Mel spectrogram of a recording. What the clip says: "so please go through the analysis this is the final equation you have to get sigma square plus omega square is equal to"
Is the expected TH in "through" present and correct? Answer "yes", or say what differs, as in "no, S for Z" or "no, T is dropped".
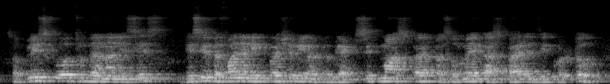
no, T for TH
